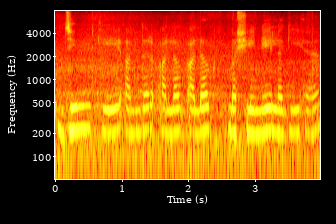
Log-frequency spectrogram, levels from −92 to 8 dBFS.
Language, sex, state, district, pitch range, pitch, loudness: Hindi, male, Rajasthan, Bikaner, 200-215 Hz, 210 Hz, -15 LUFS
